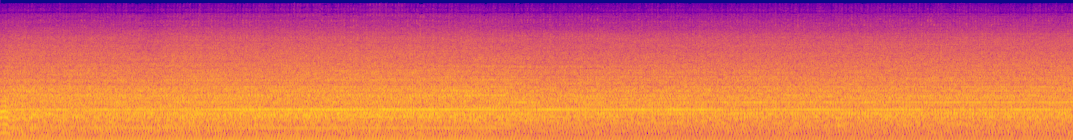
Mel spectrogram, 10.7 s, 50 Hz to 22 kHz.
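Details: Brand-new Harbor Freight Predator 4375 W (3500 W continuous) generator, first start after choking, in garage: smooth even drone at constant speed, no misses, knocks or hunting, running healthy.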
